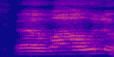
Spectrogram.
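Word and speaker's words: vowel: बट सब बोलते हैं वावेल वावेल, तो सब वावेल ही समझते हैं, बट इसका एक्चुअल जो करेक्ट प्रोनाउंसिएशन होता है वो वावेल होता है, वाउल होता है, वावेल नहीं होता, वो गलत है।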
